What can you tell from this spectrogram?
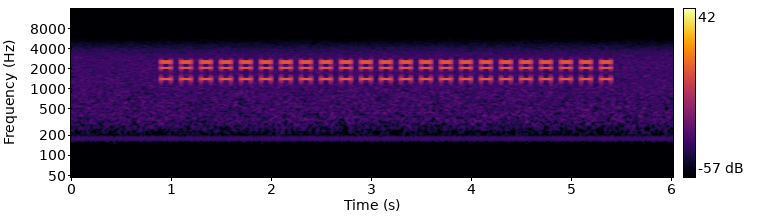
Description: Telephone call progress tone (North American plan), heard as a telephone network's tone, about 1400, 2050, 2450, 2600 Hz, 0.1 s on and 0.1 s off. Off-hook warning tone.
